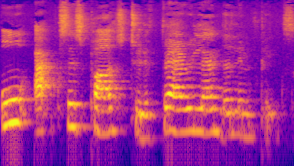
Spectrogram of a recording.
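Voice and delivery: ordinary talk

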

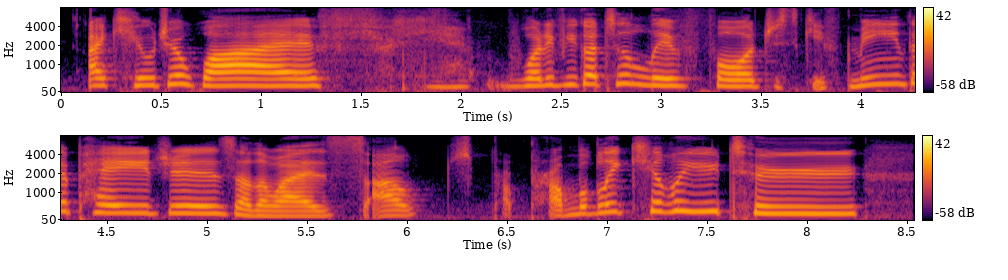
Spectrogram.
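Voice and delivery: very polite, mild-mannered British menace, "wife" drawn out. Retelling a villain's threat to another speaker: very polite British threat. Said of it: "threatening him in a very British way. So it's very polite".

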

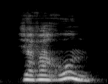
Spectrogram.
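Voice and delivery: gentle, quiet whisper. A daisy echoes the question to its neighbor in a soft whisper. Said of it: "flüsterte ein Gänseblümchen mit sanfter, leiser Stimme".

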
